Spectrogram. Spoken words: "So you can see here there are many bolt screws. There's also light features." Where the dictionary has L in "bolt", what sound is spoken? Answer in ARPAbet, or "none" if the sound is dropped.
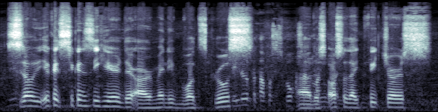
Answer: none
